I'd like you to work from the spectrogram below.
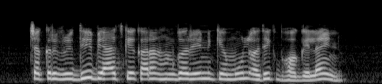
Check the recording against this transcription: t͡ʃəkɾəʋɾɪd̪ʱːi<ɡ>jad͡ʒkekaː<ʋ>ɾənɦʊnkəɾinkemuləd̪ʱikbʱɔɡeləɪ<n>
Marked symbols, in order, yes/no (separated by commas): no, no, yes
